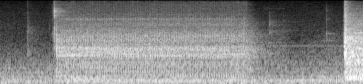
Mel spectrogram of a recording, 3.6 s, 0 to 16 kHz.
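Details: 2015 Aston Martin Rapide pre-purchase inspection, initial cold start (only about the third start, briefly run before), idled then revved to about 1,500 and 2,000 rpm: quick catch, smooth steady run, clean rise in revs, no knocks or belt squeal.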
